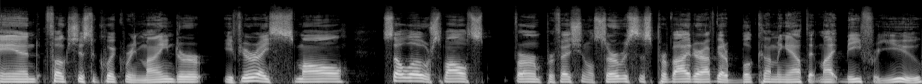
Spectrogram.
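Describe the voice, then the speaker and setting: A man with an unremarkable speaking voice at medium pitch, fairly even intonation and very even loudness, moderate pace, dry and close with no echo, on a very clean recording with a silent background. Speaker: radio host. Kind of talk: radio interview. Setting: studio.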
